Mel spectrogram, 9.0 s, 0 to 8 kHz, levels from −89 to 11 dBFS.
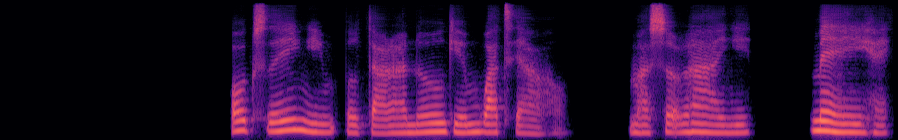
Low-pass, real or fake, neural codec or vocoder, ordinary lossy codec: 7.2 kHz; fake; codec, 16 kHz, 0.3 kbps, FocalCodec; none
